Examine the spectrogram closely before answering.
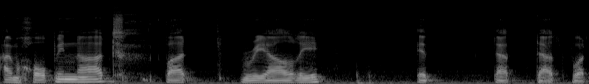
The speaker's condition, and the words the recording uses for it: Aphasia. My main issue right now is it not so much the speaking part, which becomes issues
